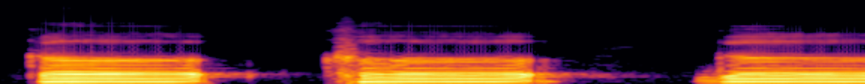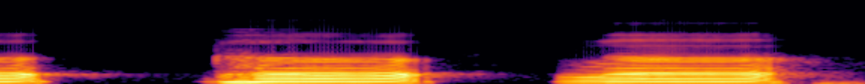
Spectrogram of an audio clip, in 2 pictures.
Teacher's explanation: क, ख, ग, घ, ङ, इनका उच्चारण स्थान कंठ है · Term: कंठय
